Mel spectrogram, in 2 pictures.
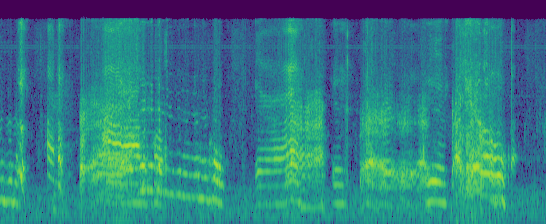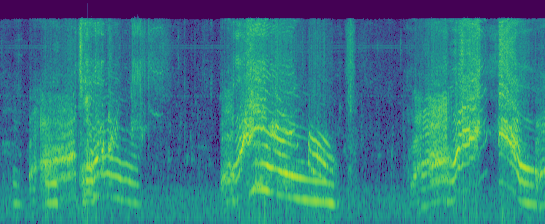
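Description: Repeated wailing cry bursts with falling pitch, separated by short pauses for breath; an infant crying.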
